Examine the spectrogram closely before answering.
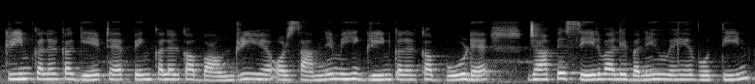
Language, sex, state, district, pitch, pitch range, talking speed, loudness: Hindi, female, Jharkhand, Ranchi, 230 Hz, 215-240 Hz, 220 wpm, -13 LUFS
